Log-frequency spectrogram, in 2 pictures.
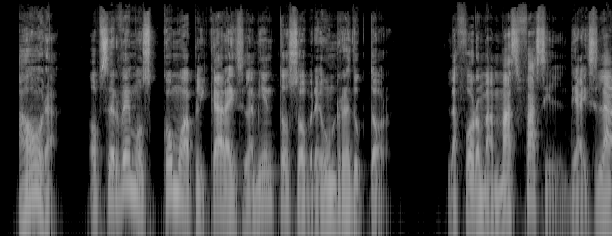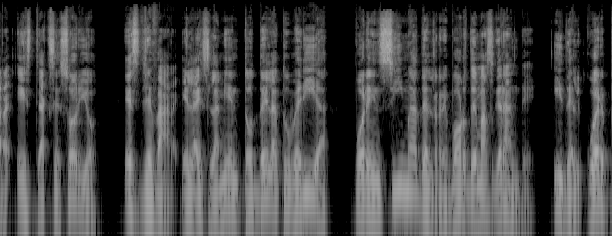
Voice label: Industrial Training Video

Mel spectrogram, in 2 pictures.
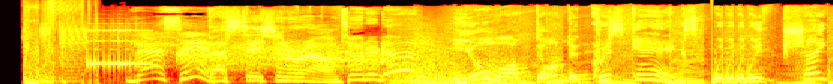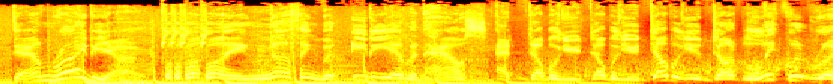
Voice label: RADIO ID; Thats It Turn It up Shakedown

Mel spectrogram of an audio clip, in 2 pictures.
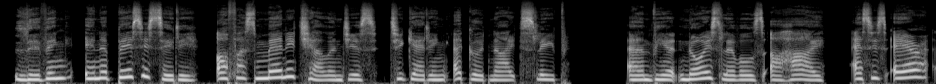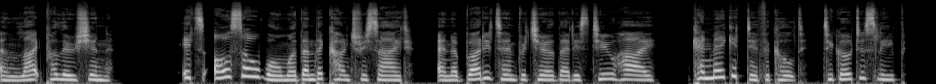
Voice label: Scandi English

